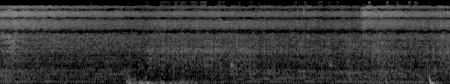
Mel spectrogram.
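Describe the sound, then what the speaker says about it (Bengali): Poya fish sizzles in hot oil in a pan, a loud continuous hissing fry with a few soft bumps and a brief flare of spitting near the end. "তেলটা গরম হয়ে গিয়েছে, এখন আমি মাছ দিয়ে দিচ্ছি"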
